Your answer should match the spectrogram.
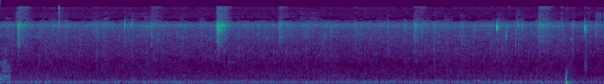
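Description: Steady patter of rain falling on a waterlogged field and foliage, with a few scattered drip ticks. One short, loud thump comes near the end.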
